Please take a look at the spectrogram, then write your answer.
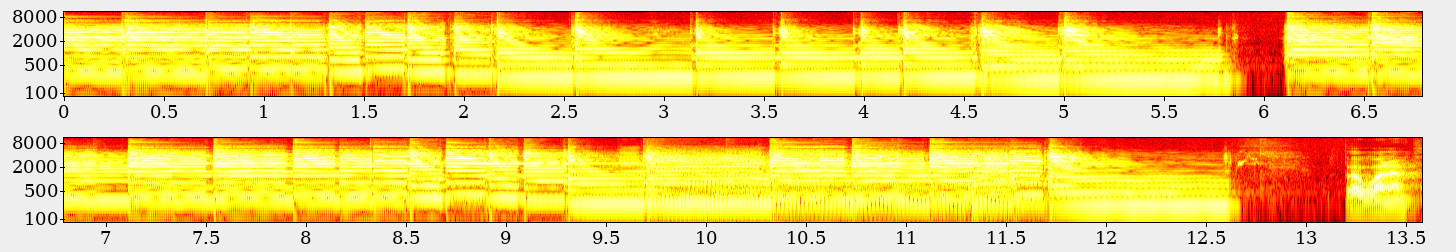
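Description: Electric guitar plays the melody of a song, a sustained, slightly driven single-note line with slides and bends, one brief gap midway and a quick pause near the end, close and unaccompanied.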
